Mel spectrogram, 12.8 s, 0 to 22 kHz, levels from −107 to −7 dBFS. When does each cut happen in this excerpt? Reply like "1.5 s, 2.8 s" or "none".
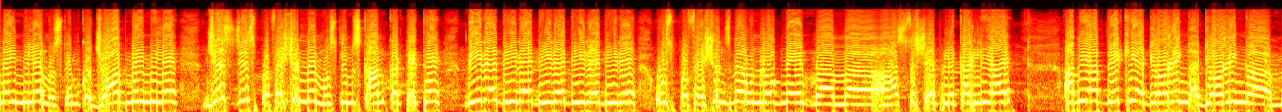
none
